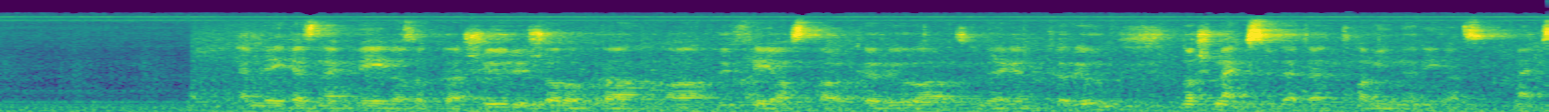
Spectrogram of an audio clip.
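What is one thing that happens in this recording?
A crowd murmurs in a hall.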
